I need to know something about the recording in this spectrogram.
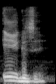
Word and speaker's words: eggs: तो देखिए इसमें नियम में क्या कह रहा है, GG के बाद भी अगर S रहता है तो उसका उच्चारण ज होता है जब लास्ट में। ठीक है, तो इसे पढ़ेंगे हम एग्स।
